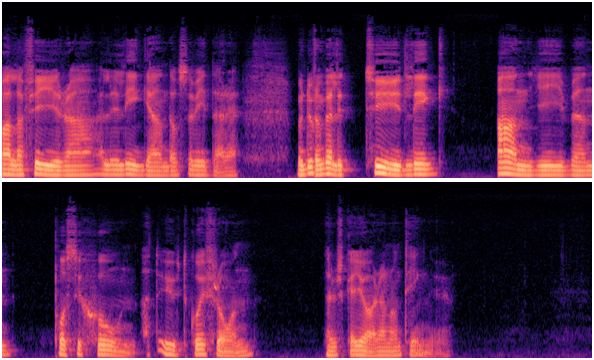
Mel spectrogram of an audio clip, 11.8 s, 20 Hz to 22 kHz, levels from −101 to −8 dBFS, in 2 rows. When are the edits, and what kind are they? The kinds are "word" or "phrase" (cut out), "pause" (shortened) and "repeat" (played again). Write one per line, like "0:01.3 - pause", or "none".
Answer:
0:03.1 - word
